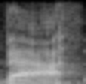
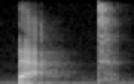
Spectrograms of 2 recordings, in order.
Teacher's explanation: voiceless th does not exist in Vietnamese. So the closest approximation of that word for a native Vietnamese speaker is the word bat.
